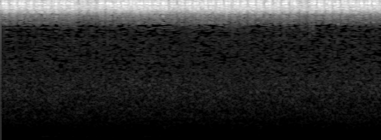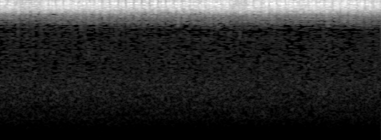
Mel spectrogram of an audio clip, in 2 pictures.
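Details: Crickets stridulating, males rubbing one wing's toothed vein against the other; a dense, unbroken high-pitched shimmering trill holds steady throughout with no pauses and no other sounds.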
